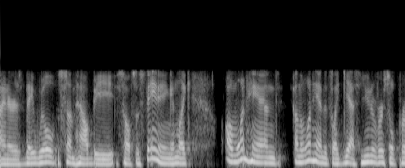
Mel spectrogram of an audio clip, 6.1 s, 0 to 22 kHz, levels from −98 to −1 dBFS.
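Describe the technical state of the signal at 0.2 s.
At 0.2 s the speech sounds band-limited, rough and synthetic, as it does throughout: iLBC codec damage. Nothing above 4 kHz survives, and each frame's excitation is coded on its own, which fits 30 ms frames.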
